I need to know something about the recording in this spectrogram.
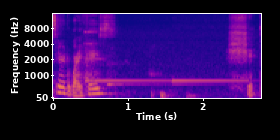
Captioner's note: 𝘥𝘰𝘰𝘳𝘣𝘦𝘭𝘭 𝘳𝘪𝘯𝘨𝘴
